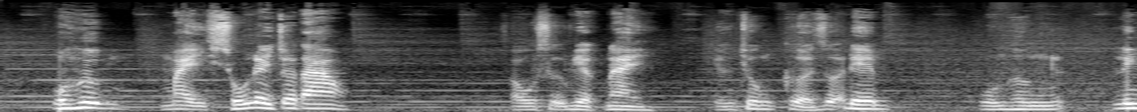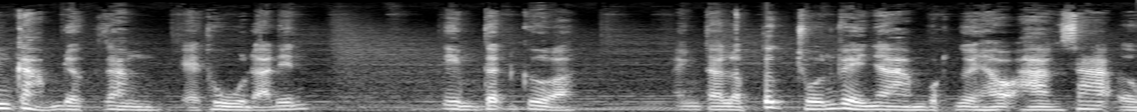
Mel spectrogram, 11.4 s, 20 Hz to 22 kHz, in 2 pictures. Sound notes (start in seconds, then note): 3.4 the doorbell ringing in the middle of the night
